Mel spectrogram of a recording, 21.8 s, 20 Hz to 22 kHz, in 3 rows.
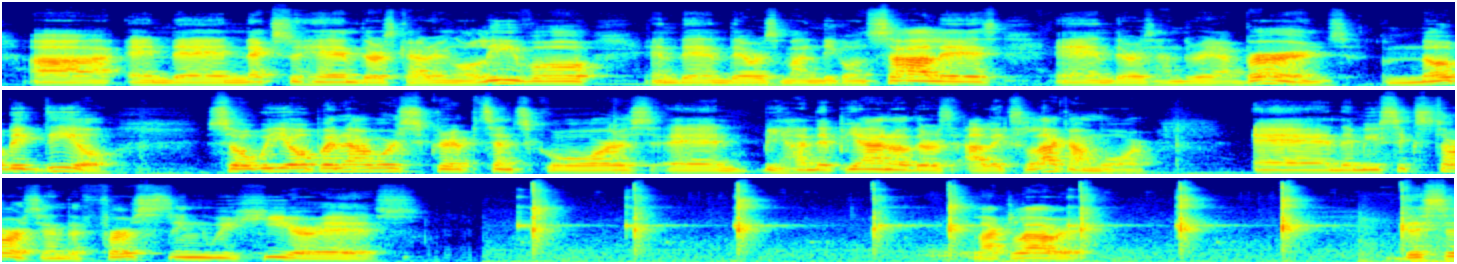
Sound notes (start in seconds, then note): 17.0 fingers snapping rhythmically; 19.5 snapping rhythmically; 19.5 speaks Spanish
